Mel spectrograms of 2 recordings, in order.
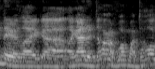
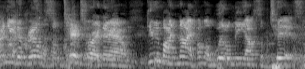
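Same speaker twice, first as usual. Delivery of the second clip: horny sculptor; 4 semitones higher, 9 dB louder than usual. Retold or imitated. Voicing horny ancient sculptors.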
